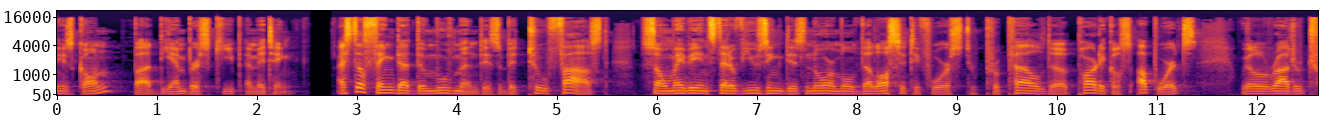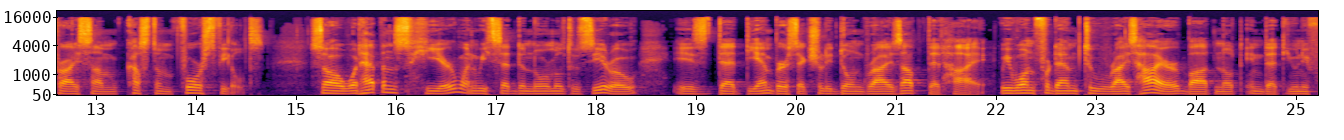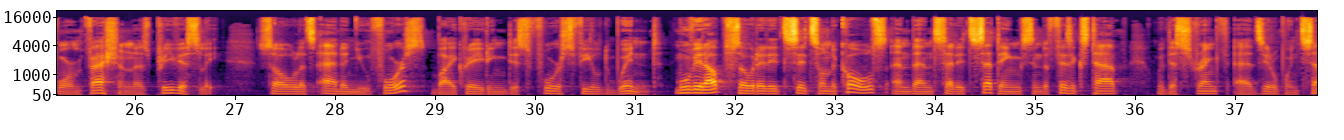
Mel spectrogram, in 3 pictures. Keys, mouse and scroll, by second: 11.4 click, 17.1 shift+a, 17.8 click, 19.3 drag, 19.8 click, 24.1 shift+a, 27.8 g, 28.1 Escape, 28.4 g, 30.4 click.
